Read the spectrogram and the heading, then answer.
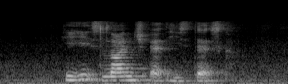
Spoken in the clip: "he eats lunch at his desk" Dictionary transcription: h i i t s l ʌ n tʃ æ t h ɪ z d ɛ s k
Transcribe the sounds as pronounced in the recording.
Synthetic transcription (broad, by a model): h i i t s l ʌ n tʃ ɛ t h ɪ s d ɛ s k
